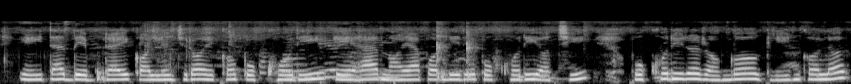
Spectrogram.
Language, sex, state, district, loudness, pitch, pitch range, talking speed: Odia, female, Odisha, Khordha, -13 LUFS, 230 Hz, 220-240 Hz, 110 wpm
